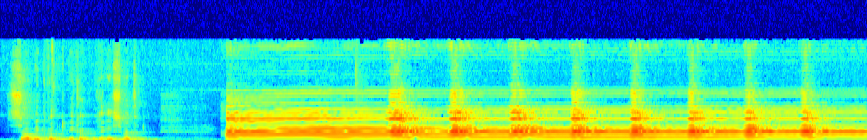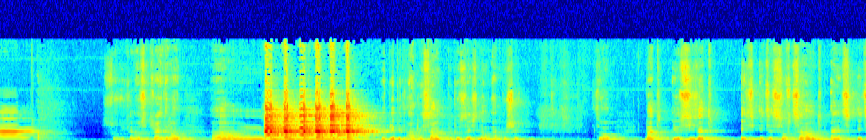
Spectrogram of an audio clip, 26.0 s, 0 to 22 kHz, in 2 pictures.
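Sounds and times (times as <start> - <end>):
oboe holding a steady note: 3.4 - 13.6, 17.0 - 18.8.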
